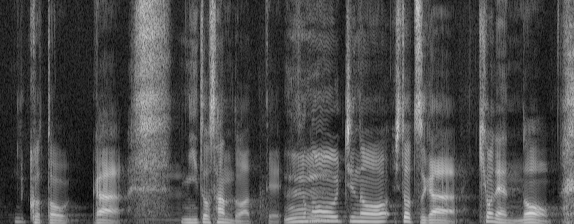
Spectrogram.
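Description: A man talks at a very slow pace. His pitch is fairly high and swings very widely. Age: 50s. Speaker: ultramarathon runner. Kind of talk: interview on stage.

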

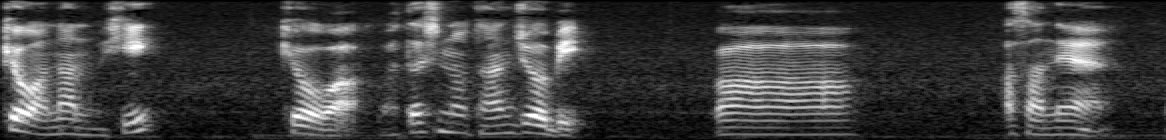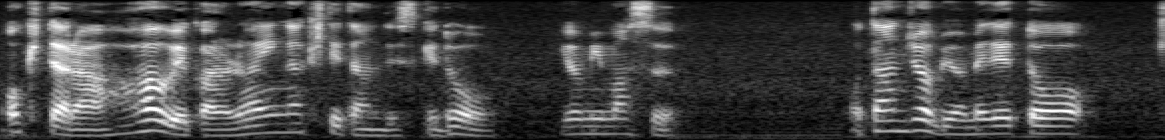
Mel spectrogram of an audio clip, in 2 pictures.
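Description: A woman speaks at a fairly slow pace in a very deep, low voice with a somewhat breathy quality. The recording is very clean, with a silent background. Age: 40s. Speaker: voice diary podcaster. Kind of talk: casual personal voice diary monologue.

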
